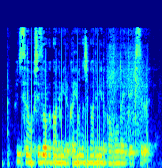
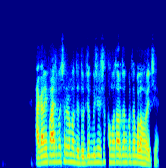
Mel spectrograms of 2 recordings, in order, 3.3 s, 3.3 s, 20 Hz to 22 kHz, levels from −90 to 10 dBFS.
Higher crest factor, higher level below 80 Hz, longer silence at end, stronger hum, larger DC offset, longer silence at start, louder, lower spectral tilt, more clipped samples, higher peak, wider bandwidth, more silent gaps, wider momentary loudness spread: about the same, 18 dB vs 20 dB; first, -48 dBFS vs -74 dBFS; about the same, 0.25 s vs 0.15 s; neither; neither; second, 0.15 s vs 0.75 s; about the same, -25 LUFS vs -23 LUFS; second, -5 dB/octave vs -7 dB/octave; neither; second, -8 dBFS vs -2 dBFS; first, 11.5 kHz vs 7.4 kHz; neither; about the same, 7 LU vs 9 LU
